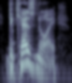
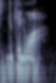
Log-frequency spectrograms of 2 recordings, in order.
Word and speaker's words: Duquesnoy: Now, when you look at Duquesnoy's last name, we are taught that N-O-I is pronounced Noir. Okay. If you see N-O-Y, it's Noy. So we look at that and we say Duquesnoy, when in reality, it's Duquesnoy.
